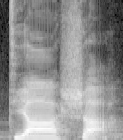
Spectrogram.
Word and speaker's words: Tjaša: full name and you might have some problems pronouncing it so let's do it together Tasha my last name is just simply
